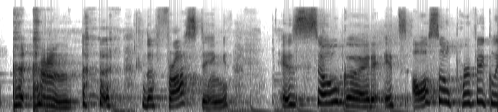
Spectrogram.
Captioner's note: clears throat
